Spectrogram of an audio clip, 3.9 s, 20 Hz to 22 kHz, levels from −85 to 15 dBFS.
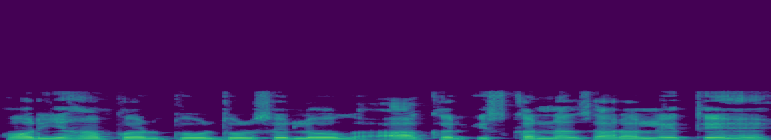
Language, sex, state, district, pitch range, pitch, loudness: Hindi, male, Bihar, Jahanabad, 105-115 Hz, 110 Hz, -18 LUFS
